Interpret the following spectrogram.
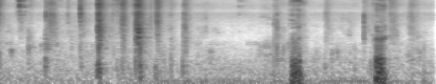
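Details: Alaskan husky playing ball indoors, giving two short, gruff woofs close together near the end, after scattered soft thumps and knocks in a small room.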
